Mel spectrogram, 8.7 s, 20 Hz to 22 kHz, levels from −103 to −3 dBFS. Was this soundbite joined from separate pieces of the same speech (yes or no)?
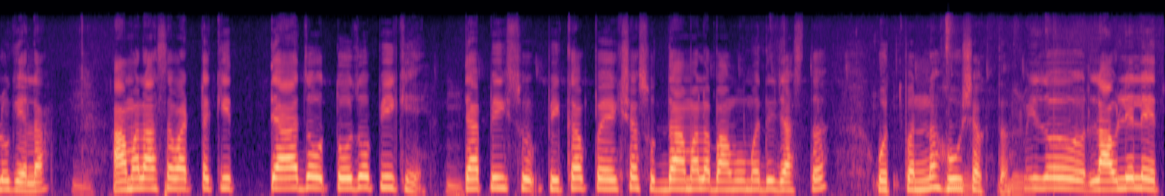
yes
